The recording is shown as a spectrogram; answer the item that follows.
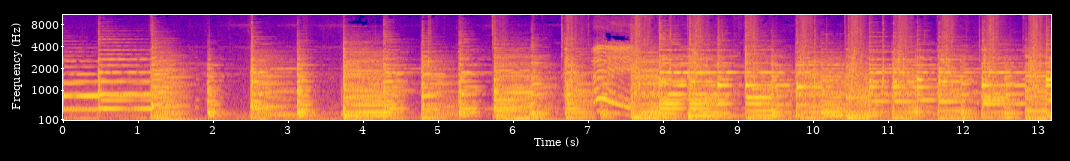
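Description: Solo grand piano playing: struck chords and notes that ring and die away, coming faster and denser in the second half, with a brief sliding tone that falls in pitch about seven seconds in.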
